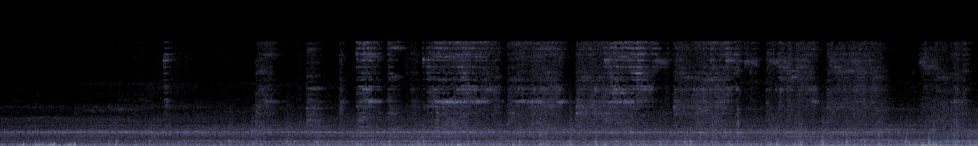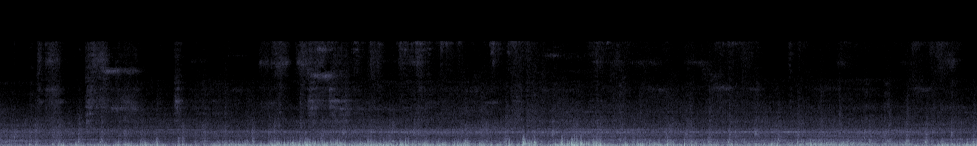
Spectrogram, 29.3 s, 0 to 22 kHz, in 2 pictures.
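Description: GWR Class 802 bi-mode train pulling away under diesel power, running with a low rumble and a thin, steady high squeal. The clatter of the wheels over rail joints and points grows as the coaches pass and is loudest about two-thirds of the way through.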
